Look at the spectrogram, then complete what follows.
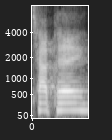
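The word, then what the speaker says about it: Tapé: You know, Syracuse did not end up getting, Patrick Tate, or is it Tape? – I assume it's Tape, because it's there's an accent on the E.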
